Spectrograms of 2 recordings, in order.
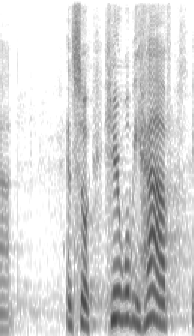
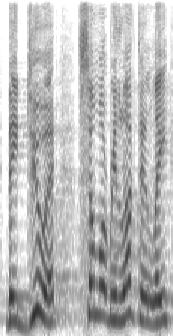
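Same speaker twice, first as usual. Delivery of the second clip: ordinary delivery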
